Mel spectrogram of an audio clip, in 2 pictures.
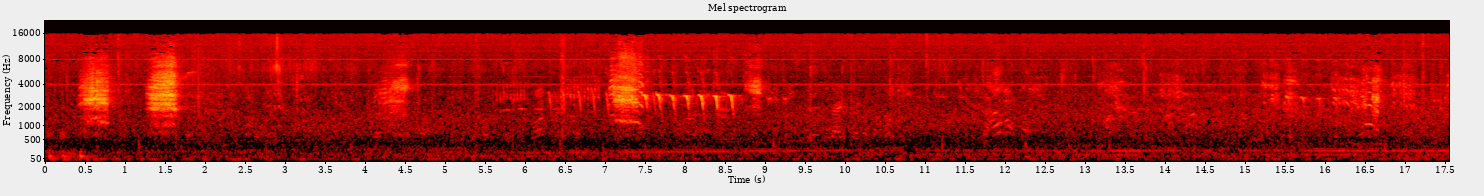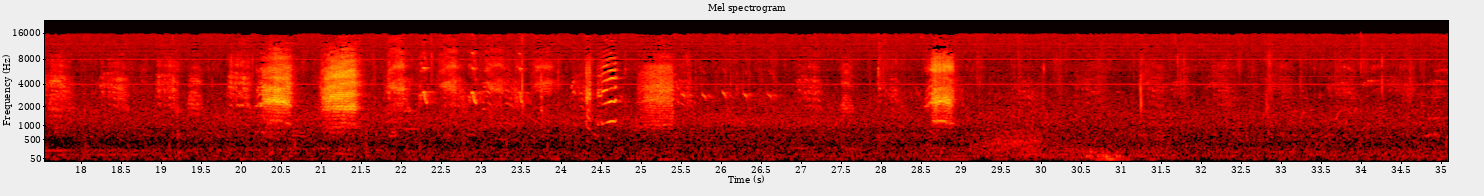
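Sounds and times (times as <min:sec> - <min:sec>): birds calling: 0:00.4 - 0:02.1, 0:05.7 - 0:09.5, 0:15.1 - 0:35.0.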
